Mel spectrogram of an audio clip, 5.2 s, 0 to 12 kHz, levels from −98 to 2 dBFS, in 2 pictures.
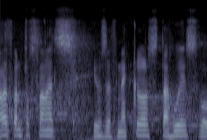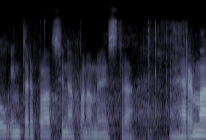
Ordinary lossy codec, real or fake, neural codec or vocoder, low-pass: Opus, 16 kbps; real; none; 7.2 kHz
